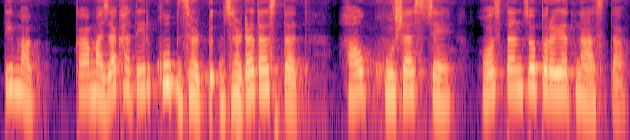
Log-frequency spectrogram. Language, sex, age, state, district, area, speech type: Goan Konkani, female, 18-30, Goa, Canacona, rural, spontaneous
